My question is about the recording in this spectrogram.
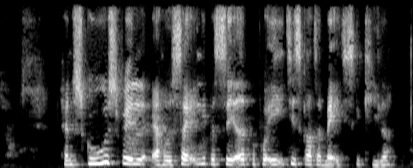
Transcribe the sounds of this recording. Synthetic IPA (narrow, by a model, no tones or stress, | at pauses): hænsːɡ̥uːəsb̥e̝læɐɦoð̩ˠsɛ̰ːlib̥æse̝̰ːɐð̞ˠpʰɒ̽pʰo̝ʔe̝̰ːd̥isɡ̥əɒd̥ʁɑ̈mɛ̰ːd̥i̥sɡ̥əkʰilɐ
